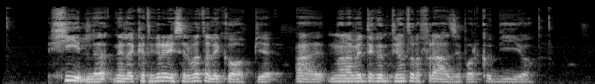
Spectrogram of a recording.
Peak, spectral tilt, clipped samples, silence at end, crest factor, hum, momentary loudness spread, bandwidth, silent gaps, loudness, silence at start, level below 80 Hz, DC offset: 0 dBFS; -4 dB/octave; under 0.1%; 0.6 s; 16 dB; none; 11 LU; 16.5 kHz; none; -16 LUFS; 0.5 s; -48 dBFS; under 0.1%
